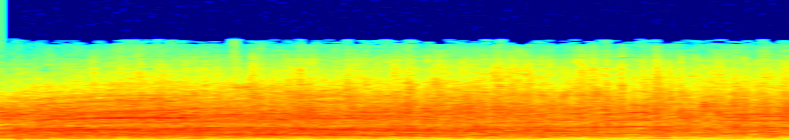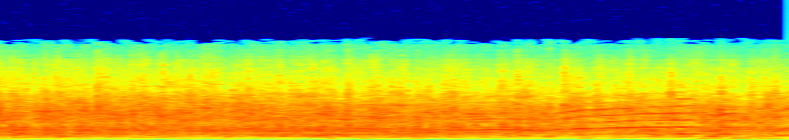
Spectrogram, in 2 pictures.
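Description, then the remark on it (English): The Seinfeld studio audience roars with sustained laughter and dense, steady applause at a Kramer "I'm out" scene, loud and continuous for several seconds, with whoops and chatter mixed into the broad wash of clapping. “And the way, like, the studio audience just starts howling and then looking at Jerry and George, like, turn around, like, they're both at the window, like, "What?”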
